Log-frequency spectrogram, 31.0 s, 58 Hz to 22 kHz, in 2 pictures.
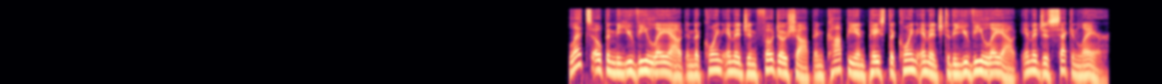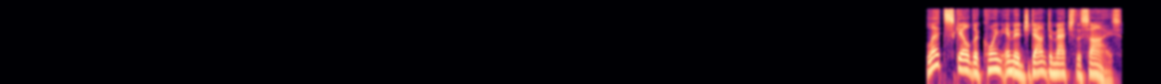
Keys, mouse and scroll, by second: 1.7 Return.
